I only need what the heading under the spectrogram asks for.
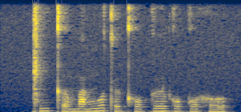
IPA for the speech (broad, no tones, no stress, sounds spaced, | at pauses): ǁ i kʼ ə m a ŋ ʊ tʼ ø kʰ o k ø l k o k o h ʊ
